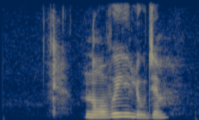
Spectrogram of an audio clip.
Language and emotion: Russian, neutral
